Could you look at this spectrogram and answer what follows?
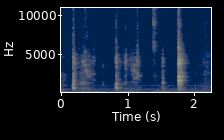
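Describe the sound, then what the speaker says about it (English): A spoon stirs a dish made with half and half in a pot, giving four separate scraping clinks spread over two seconds, close and moderately quiet, with no talk. "And then you're just going to stir this."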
